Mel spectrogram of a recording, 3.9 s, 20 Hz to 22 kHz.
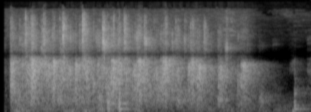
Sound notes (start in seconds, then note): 0.0 applause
